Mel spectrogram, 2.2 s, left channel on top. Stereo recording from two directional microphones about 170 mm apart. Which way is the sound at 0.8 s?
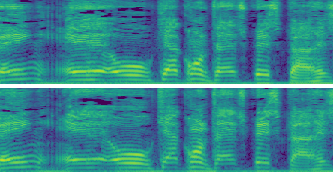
15° left (ahead or behind).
